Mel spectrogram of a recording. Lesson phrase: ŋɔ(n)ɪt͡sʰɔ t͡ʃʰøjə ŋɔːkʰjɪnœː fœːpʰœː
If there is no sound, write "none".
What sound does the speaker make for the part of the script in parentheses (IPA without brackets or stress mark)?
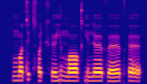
t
